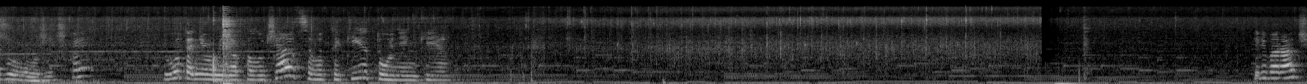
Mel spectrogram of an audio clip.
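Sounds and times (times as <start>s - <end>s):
pancakes sizzling in hot oil: 0.0s - 13.0s
quiet background music: 0.0s - 13.0s.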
